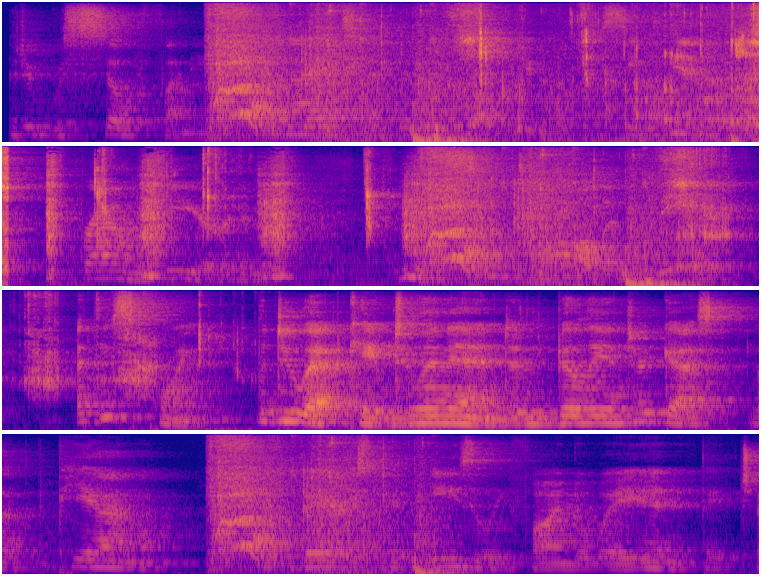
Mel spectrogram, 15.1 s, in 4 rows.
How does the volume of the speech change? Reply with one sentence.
The volume of the speech goes up, then down.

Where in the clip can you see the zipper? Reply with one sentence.
You can hear the zipper from 1.0 to 2.4 s, from 5.8 to 7.2 s and from 12.3 to 13.6 s.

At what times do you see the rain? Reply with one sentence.
The rain can't be heard in this clip.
